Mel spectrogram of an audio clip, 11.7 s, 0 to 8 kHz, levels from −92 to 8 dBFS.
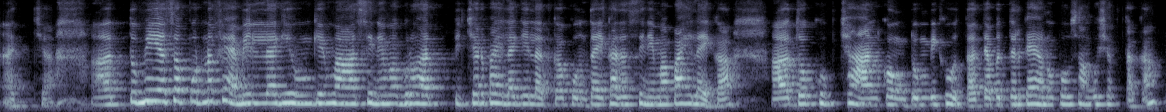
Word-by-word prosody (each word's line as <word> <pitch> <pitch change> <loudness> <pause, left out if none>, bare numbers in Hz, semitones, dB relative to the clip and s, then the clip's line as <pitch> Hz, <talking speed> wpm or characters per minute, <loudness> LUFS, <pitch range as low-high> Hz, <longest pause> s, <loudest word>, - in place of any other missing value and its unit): अच्छा. 165 0 -11 0.4
अ, 200 +1 -1 0.2
तुम्ही 275 +3 +6
असं 290 +1 +3
पूर्ण 285 -1 0
फॅमिलीला 240 -4 +2
घेऊन 240 -1 +3
किंवा 240 -1 +3 0.2
सिनेमागृहात 230 -1 +1 0.2
पिक्चर 235 +1 -3
पाहायला 235 -2 0
गेलात 215 -3 -2
का? 195 - -4
कोणता 195 +1 -4
एखादा 205 +1 0
सिनेमा 205 -3 0
पाहिला 225 -1 +3 0.2
का? - - -1 0.4
अ, 185 +2 +4
तो 220 0 -1
खूप 230 -1 -3
छान 185 -7 +4
कौटुंबिक 195 +1 -2
होता. 185 -5 -1
त्याबद्दल 200 +2 -2
काही 220 0 +2
अनुभव 205 0 -1
सांगू 210 -1 -3
शकता 210 -4 -8
का? 245 - -2
220 Hz, 155 wpm, -21 LUFS, 200-240 Hz, 0.4 s, तुम्ही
